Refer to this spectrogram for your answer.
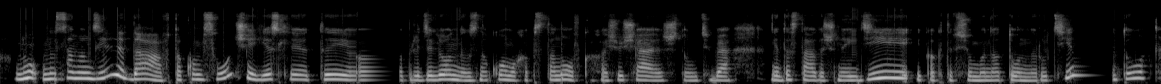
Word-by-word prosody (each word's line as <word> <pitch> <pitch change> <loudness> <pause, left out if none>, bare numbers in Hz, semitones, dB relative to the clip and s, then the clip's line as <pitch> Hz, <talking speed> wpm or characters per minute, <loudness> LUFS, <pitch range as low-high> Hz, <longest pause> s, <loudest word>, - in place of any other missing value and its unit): Ну, 275 +3 +6
на 250 +2 +3
самом 275 +1 +3
деле, 340 - +5
да. 245 -6 +1
В - - -15
таком 225 +2 -2
случае, 270 - +1
если 225 0 +1
ты 220 0 +2
в 205 0 -5 0.2
определённых 200 0 +1
знакомых 200 +1 -3
обстановках 205 -1 -4
ощущаешь, 190 -1 -2
что 180 0 -5
у 180 - -5
тебя 190 -1 -3 0.4
недостаточно 195 -2 -2
идей 295 +9 +5
и 200 - -7
как-то 190 0 -7
всё 195 0 -3
монотонно, 185 -1 -2
рутинно, 190 - -1 0.4
то, 285 +2 0
205 Hz, 135 wpm, -27 LUFS, 190-245 Hz, 0.4 s, Ну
